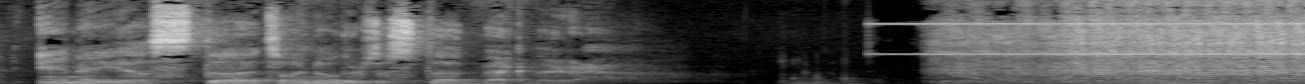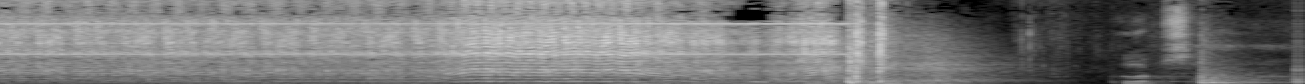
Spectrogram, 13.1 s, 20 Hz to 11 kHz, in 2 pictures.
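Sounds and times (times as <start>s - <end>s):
power drill whining: 4.4s - 11.2s.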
